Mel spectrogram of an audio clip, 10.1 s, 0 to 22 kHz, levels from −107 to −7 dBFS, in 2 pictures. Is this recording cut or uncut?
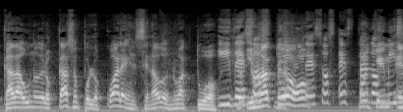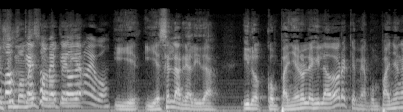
cut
